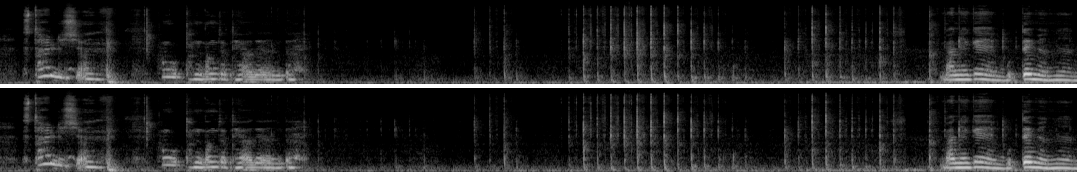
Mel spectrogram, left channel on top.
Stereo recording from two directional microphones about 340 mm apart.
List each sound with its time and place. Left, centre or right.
0.2 s speech: centre
4.7 s typing: centre
5.6 s ratchet: centre
7.8 s a sound: centre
